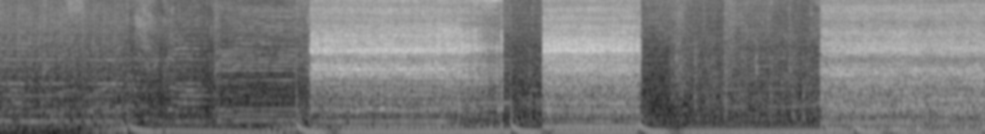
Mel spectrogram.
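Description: Magic Bullet blender motor running in several bursts of about a second each, starting about two seconds in, blending a protein shake, with background music underneath.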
